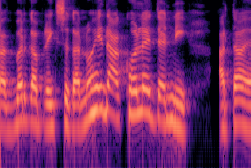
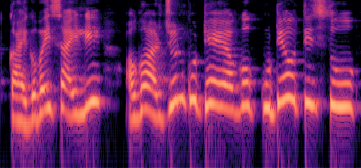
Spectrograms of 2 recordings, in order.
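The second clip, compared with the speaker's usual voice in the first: anxious calling out; 7 semitones higher than usual. Acted. Anxious mother asks about son.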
